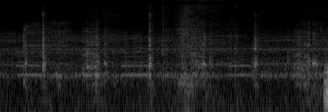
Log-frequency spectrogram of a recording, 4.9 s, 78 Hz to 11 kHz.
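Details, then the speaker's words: JVC 5-disc CD changer, long unused, after oiling the mechanism rail and post: irregular scraping clicks and a faint steady whir with no smooth travel; mechanism jams again and drags. "I mean, I don't see any parts like hanging out in there doing nothing. So, Oh, now it's jammed up again."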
